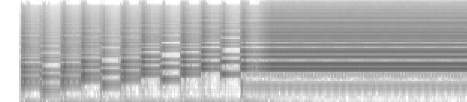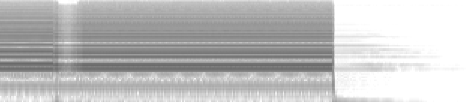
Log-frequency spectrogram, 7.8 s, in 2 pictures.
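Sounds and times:
fanfare: 0:00.2 - 0:06.7.

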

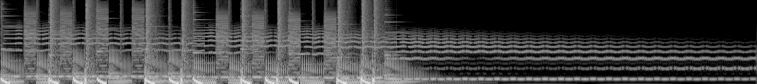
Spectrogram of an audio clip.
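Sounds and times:
level clear game jingle: 0:00.0 - 0:04.6.

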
